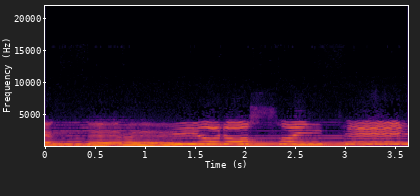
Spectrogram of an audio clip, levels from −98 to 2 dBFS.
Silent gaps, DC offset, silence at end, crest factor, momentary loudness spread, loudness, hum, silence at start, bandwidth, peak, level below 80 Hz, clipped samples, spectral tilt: none; under 0.1%; 0 s; 12 dB; 6 LU; -31 LUFS; none; 0 s; 6 kHz; -18 dBFS; -70 dBFS; under 0.1%; -7.5 dB/octave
